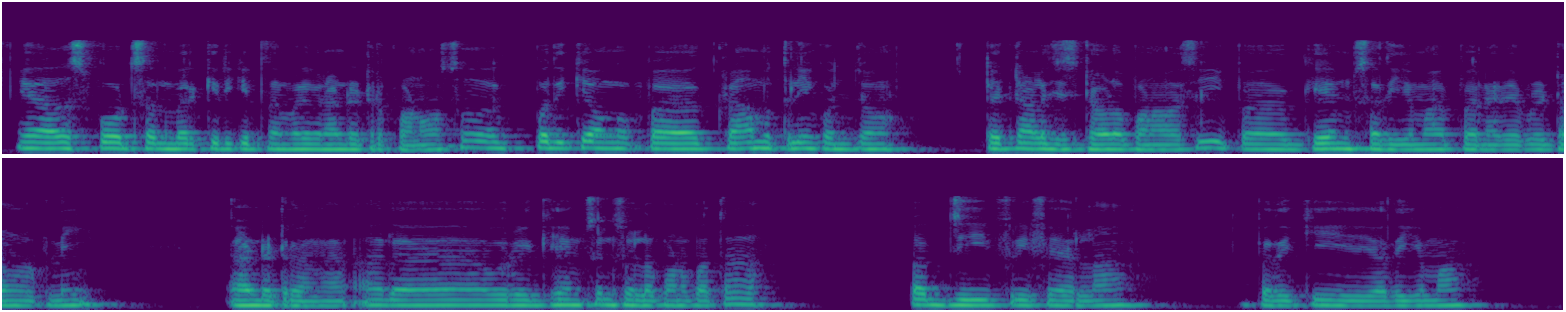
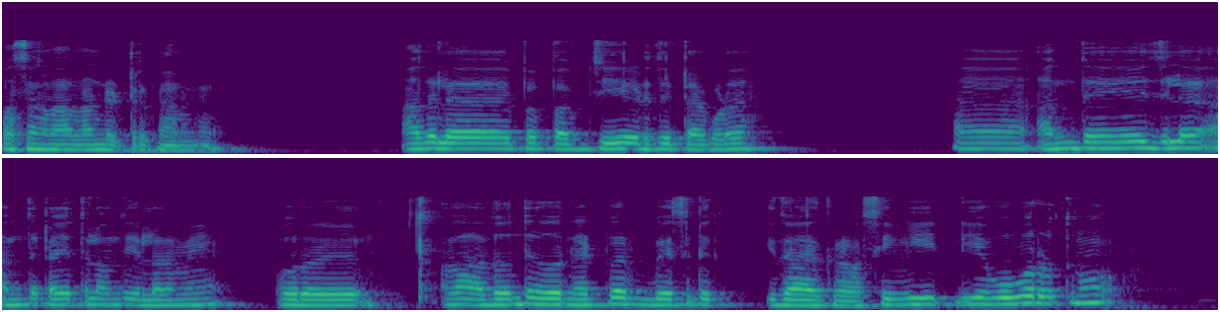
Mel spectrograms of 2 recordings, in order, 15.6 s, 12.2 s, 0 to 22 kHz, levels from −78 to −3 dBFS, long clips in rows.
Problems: none marked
